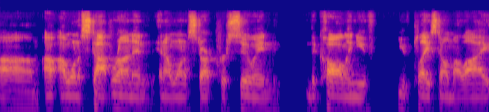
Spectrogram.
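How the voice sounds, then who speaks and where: Over a quiet background, a man with a Southern US accent speaks at a moderate pace in a very deep, low voice with flat, monotone intonation. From South Carolina. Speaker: pastor. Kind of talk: casual interview conversation.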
